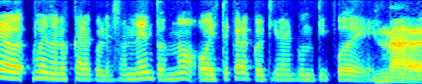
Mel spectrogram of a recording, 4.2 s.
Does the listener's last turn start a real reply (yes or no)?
yes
